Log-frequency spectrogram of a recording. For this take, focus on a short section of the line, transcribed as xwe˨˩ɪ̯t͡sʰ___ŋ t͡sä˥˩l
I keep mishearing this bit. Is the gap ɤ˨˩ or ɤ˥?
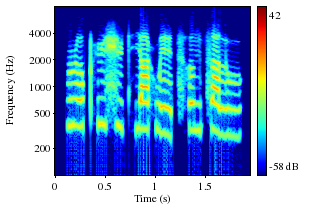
ɤ˥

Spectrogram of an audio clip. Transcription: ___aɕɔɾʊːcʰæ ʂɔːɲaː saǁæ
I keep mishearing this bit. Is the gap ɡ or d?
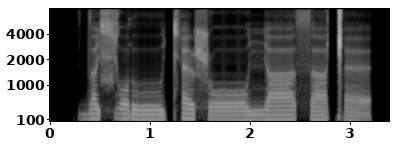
d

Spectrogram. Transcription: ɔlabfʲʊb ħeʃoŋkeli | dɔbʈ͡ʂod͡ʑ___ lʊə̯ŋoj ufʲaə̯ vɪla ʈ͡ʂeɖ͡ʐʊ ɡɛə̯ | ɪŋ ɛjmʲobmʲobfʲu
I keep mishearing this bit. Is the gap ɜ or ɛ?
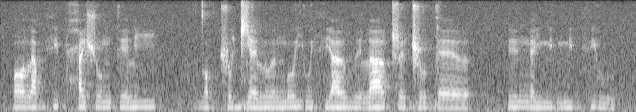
ɛ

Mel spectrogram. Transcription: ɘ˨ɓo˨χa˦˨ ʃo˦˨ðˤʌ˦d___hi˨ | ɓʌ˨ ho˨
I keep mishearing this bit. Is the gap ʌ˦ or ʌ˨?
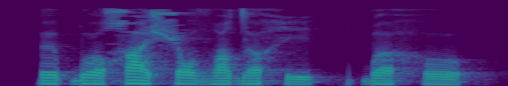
ʌ˦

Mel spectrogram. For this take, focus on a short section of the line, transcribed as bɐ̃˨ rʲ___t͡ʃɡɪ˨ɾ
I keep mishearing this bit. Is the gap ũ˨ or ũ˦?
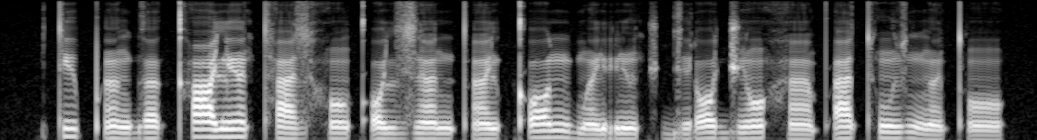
ũ˨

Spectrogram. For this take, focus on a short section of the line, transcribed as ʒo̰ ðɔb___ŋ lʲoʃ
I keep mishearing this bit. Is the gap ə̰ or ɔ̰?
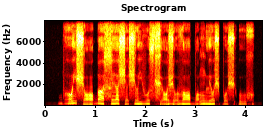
ɔ̰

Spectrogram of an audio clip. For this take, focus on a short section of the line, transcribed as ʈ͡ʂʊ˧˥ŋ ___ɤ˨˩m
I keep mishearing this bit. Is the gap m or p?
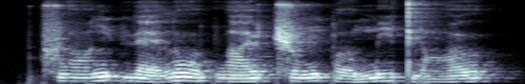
p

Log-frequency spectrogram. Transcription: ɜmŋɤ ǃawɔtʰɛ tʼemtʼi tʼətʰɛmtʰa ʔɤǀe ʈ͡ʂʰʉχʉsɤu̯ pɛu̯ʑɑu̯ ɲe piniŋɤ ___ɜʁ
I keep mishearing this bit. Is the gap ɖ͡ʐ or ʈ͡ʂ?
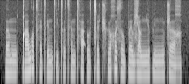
ʈ͡ʂ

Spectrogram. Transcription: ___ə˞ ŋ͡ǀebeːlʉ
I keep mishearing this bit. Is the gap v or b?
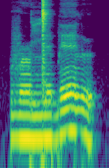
v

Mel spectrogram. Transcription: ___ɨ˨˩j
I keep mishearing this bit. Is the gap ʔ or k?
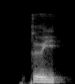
k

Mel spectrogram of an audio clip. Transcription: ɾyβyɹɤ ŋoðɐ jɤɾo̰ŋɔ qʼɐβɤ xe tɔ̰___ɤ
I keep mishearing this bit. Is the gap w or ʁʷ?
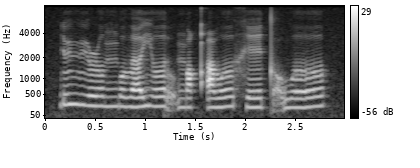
w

